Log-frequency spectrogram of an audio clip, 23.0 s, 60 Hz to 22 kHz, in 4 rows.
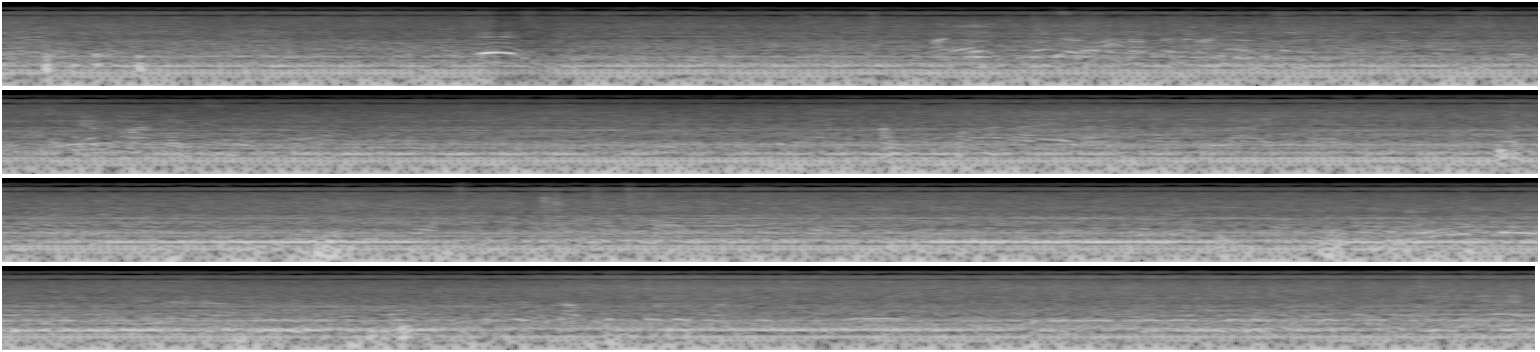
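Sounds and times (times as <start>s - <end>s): excavator diesel engine running: 0.0s - 23.0s.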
